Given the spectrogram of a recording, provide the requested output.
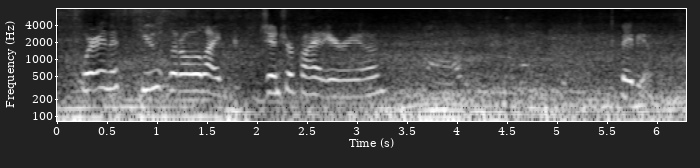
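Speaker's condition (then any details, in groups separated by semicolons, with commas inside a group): No condition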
